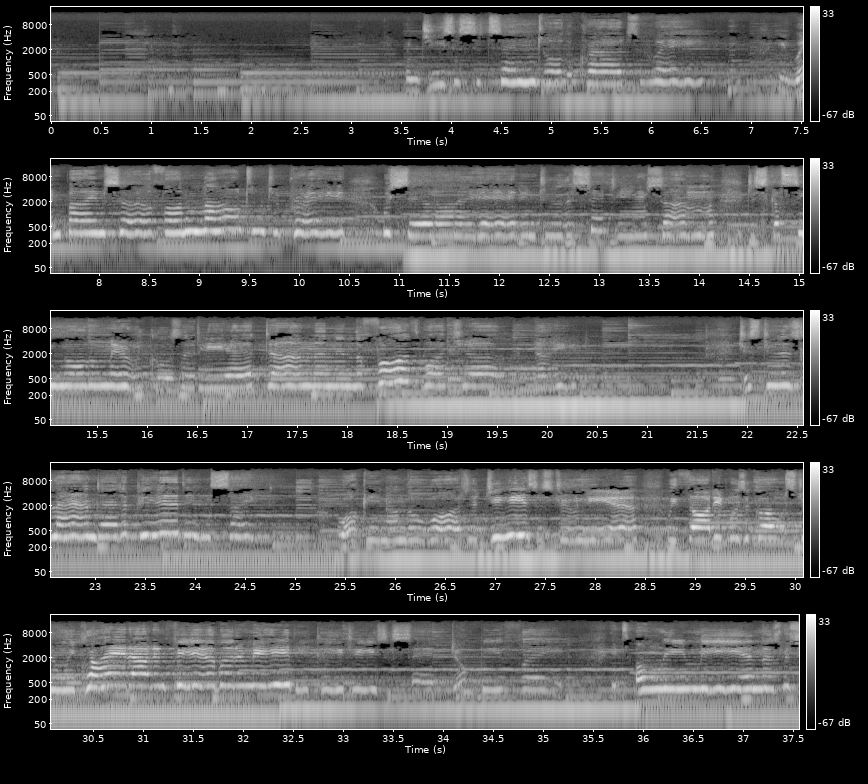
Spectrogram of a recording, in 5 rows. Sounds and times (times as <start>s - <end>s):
Music: 0.0s - 37.5s.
